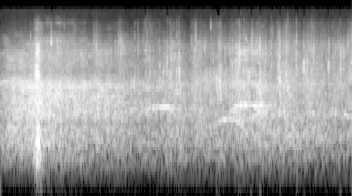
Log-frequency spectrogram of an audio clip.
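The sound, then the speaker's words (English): An audience claps together as a clap offering to Jesus, a dense, steady wash of applause that holds at an even level throughout, with a few faint voices and whoops rising briefly above it. “Come on, give Jesus a big clap offering.”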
